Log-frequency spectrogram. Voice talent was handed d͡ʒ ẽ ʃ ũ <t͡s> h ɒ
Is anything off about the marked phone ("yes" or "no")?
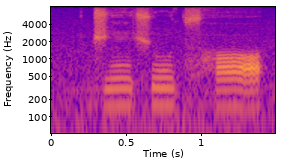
no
